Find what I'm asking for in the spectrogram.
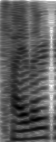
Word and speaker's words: Tyler: My name is Tyler, T-Y-L-E-R. – Okay. – I'm calling with Cardiff. It's spelled C-A-R-D-I-F-F, as in Frank.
